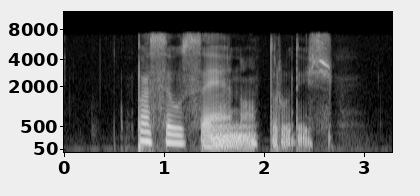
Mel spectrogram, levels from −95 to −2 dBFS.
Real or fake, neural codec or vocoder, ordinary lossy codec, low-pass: real; none; none; 7.2 kHz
